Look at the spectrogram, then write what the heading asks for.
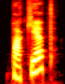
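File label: "package bag", Russian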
